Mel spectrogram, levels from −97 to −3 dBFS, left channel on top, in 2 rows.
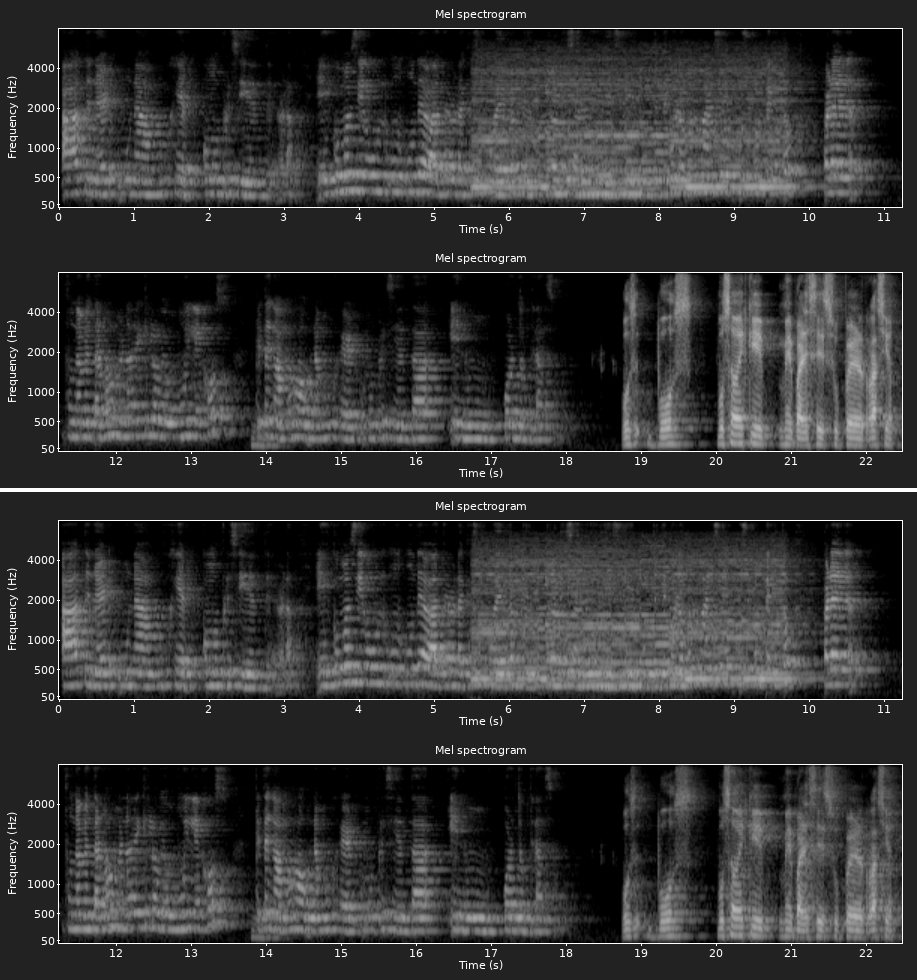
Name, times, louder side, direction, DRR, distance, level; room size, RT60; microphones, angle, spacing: voice 1, 0.0-3.1 3.4-9.9 10.2-10.6 11.3-13.4 13.8-17.9, right 2 dB, 75° right, 2 dB, 4.3 m, -45 dB
sound 1, 5.5-10.1, right 1 dB, 20° right, 0.9 m, -44 dB
voice 2, 18.7-19.7 20.0-22.3, left 6 dB, 50° left, 13 dB, 0.5 m, -35 dB
16.5 x 6.8 x 8.1 m, 1.1 s
head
